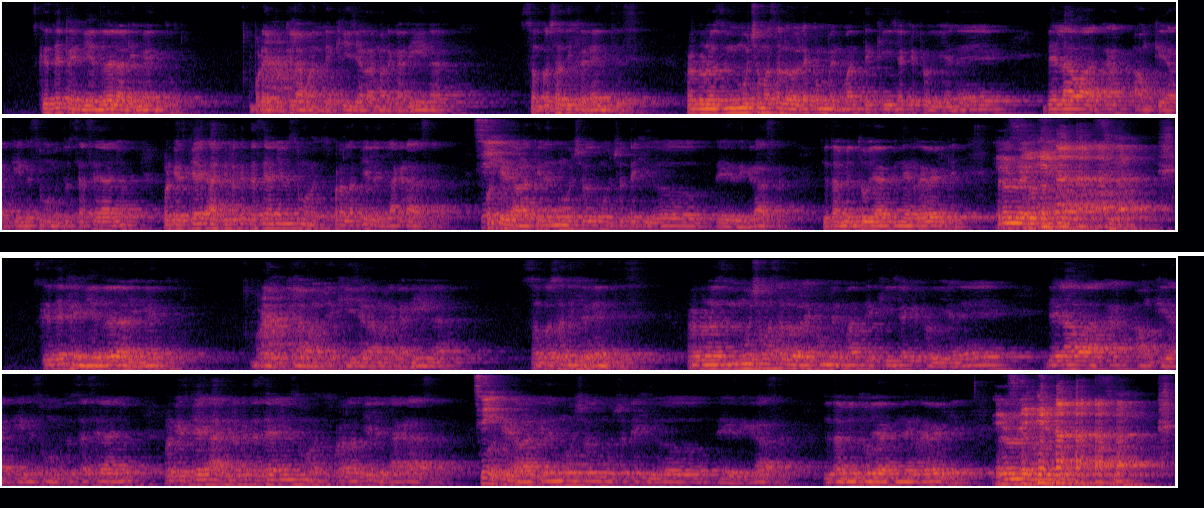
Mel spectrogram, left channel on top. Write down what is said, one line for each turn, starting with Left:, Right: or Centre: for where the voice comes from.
Left: Es que es dependiendo del alimento. Por
Right: ah,
Left: ejemplo, que la
Right: ok.
Left: mantequilla, la margarina. Son cosas diferentes. Por ejemplo, uno es mucho más saludable comer mantequilla que proviene de la vaca, aunque a ti en estos momentos te hace daño, porque es que así lo que te hace daño en estos momentos para la piel es la grasa,
Right: Sí,
Left: porque ahora tienes mucho, mucho tejido de, de grasa. Yo también tuve acné rebelde,
Right: en
Left: pero luego
Right: serio.
Left: los,
Right: <laughs>
Left: hu- <laughs> sí,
